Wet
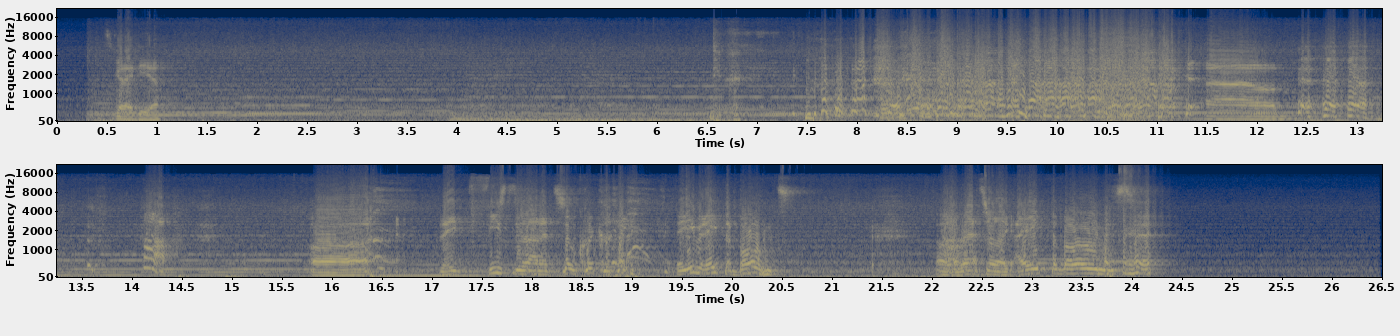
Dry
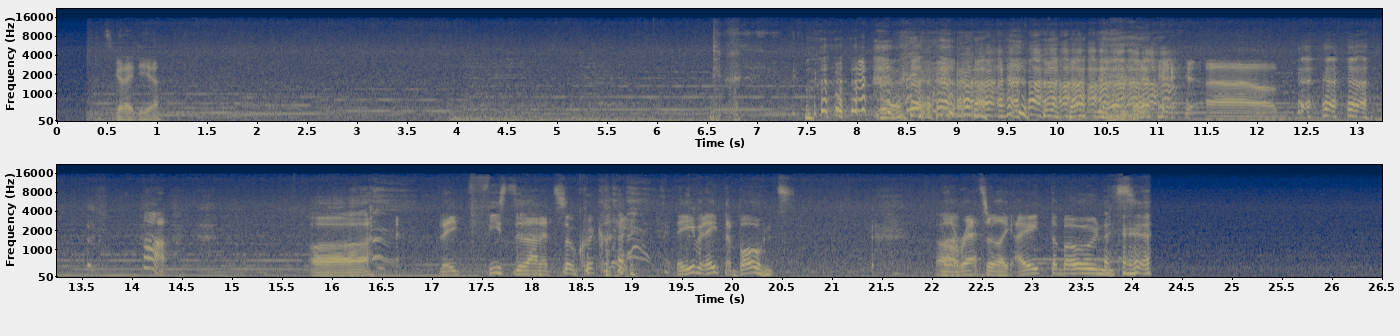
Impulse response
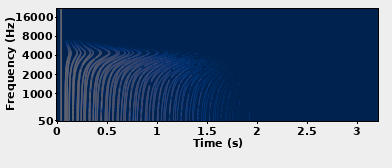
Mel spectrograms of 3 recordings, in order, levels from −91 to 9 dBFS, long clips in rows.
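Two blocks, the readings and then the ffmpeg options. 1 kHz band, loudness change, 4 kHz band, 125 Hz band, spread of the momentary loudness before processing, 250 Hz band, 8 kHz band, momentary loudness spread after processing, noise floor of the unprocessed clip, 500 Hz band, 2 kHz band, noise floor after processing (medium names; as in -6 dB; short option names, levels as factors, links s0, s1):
-1.5 dB, -2.0 dB, 0.0 dB, -1.5 dB, 17 LU, +0.5 dB, +2.5 dB, 14 LU, -49 dBFS, -2.0 dB, -1.0 dB, -46 dBFS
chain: -filter_complex "[0:a]lowshelf=f=200:g=4.5,aecho=1:1:3.6:0.54,aeval=exprs='0.158*(abs(mod(val(0)/0.158+3,4)-2)-1)':c=same,asplit=2[s0][s1];[s1]aecho=0:1:72|144|216|288|360|432:0.224|0.123|0.0677|0.0372|0.0205|0.0113[s2];[s0][s2]amix=inputs=2:normalize=0"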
